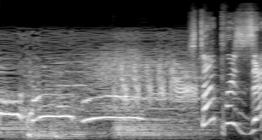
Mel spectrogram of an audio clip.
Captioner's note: The Green Goblin evil laughing and jumping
